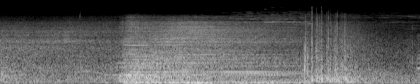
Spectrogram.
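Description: Fireworks shells bursting in a loud barrage, with a big burst about a second in and a cluster of sharp cracks about three seconds in.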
